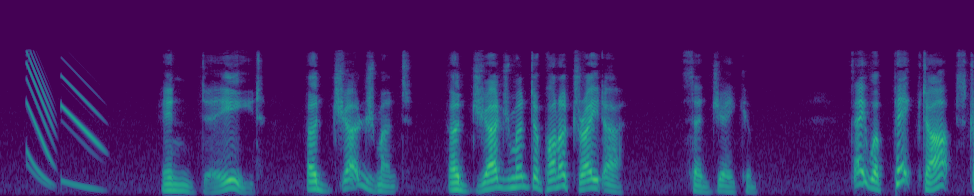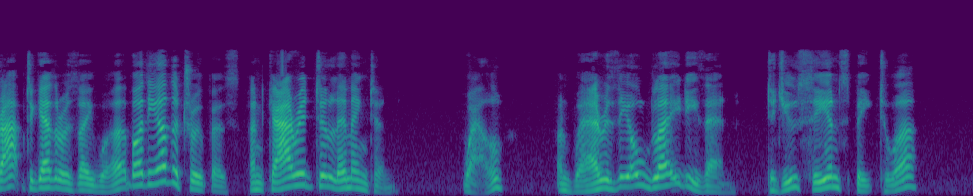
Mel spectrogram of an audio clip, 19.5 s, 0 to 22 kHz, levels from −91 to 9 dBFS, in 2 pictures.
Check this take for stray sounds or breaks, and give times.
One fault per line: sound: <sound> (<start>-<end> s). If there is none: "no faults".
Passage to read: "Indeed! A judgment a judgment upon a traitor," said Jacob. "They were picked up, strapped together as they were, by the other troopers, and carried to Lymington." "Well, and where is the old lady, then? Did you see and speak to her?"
sound: chirp (0.3-1.1 s)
